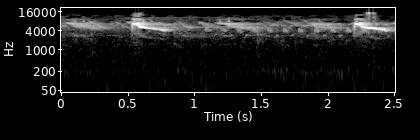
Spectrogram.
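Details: Male oriental white-eye giving high, thin twittering song with two louder sharp descending chirps separated by softer continuous warbling.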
